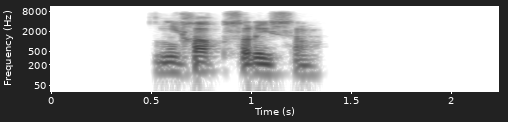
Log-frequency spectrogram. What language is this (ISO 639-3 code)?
tat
